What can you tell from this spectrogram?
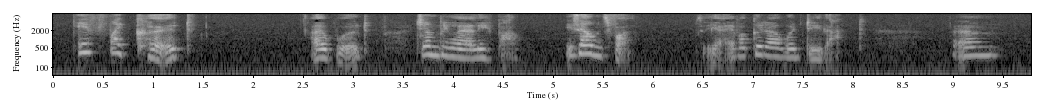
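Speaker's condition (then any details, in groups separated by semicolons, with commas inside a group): Cerebral palsy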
